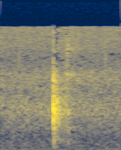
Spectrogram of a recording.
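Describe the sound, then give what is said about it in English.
A single sharp slap across a man's face delivered by a woman: one loud, crisp smack that decays quickly, standing alone over a quiet, steady background hiss with no voices. “She slapped me.”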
